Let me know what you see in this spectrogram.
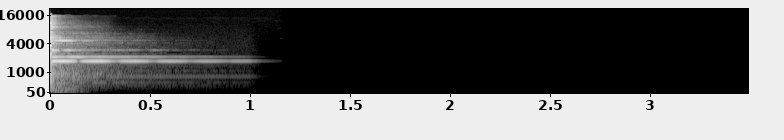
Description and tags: EQ'ed and processed C1000 recording of a thin scaffold cage hits. I made various recordings around our workshop with the idea of creating my own industrial drum kit for a production of Frankenstein.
